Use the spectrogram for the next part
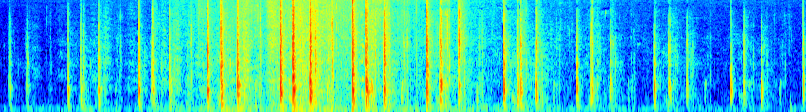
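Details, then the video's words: Horse trotting on a road: sharp clip-clop hoof strikes in a steady rhythm, about two per second, with a denser, louder cluster of overlapping beats near the middle before the even pattern returns. "Horse Trot on road Sound Effect"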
